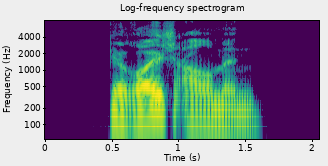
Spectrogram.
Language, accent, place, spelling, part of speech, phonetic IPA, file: German, Germany, Berlin, geräuscharmen, adjective, [ɡəˈʁɔɪ̯ʃˌʔaʁmən], De-geräuscharmen.ogg
- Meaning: inflection of geräuscharm: 1. strong genitive masculine/neuter singular 2. weak/mixed genitive/dative all-gender singular 3. strong/weak/mixed accusative masculine singular 4. strong dative plural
